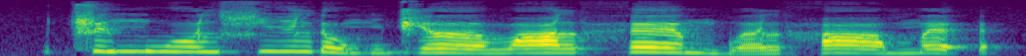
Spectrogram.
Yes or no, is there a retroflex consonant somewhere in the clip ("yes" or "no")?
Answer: yes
